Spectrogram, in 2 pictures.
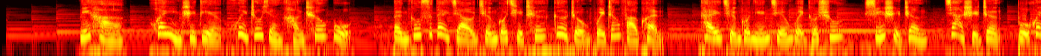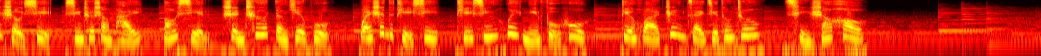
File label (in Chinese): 其他 彩铃 车务 温柔; 惠州远航车务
